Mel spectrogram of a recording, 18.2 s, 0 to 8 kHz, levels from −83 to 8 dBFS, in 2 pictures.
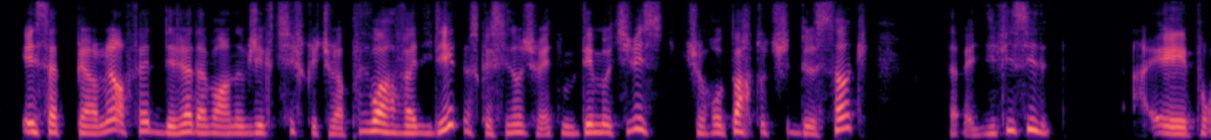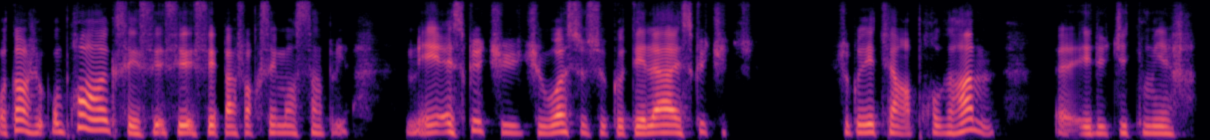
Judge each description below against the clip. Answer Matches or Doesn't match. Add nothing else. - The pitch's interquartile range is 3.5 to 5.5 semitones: Doesn't match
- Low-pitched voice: Doesn't match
